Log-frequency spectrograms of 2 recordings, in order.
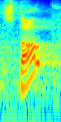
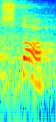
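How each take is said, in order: First: It is said as a casual suggestion. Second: It is said as a firm command.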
